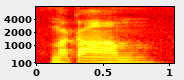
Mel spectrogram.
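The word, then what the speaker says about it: مقام: तो इसी तरह उर्दू में भी एक प्रोनाउंसिएशन जो है वो दिल्ली स्कूल ऑफ उर्दू से आया है, जिसमें फ़ज़ा, मकाम, तरंगा इस तरह कहते हैं, और लखनऊ स्कूल से जो प्रोनाउंसिएशन आया है उसमें फ़िज़ा, मुकाम, तिरंगा यानी अलामत लगाकर प्रोनाउंसिएशन करने की एक रिवायत है।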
